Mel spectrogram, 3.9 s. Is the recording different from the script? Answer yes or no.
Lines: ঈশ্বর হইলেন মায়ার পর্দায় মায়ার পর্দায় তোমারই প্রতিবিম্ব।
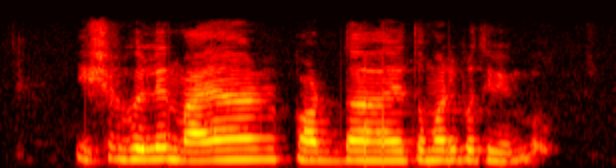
yes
